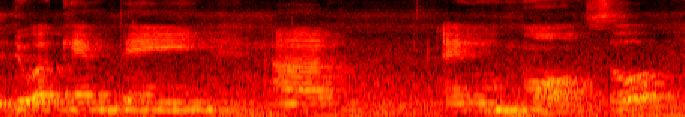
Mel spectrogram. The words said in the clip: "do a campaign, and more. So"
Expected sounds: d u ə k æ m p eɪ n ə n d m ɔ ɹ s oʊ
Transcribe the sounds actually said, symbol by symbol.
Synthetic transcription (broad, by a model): d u ə k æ m p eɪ n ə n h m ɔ l s oʊ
